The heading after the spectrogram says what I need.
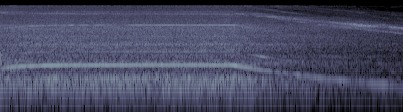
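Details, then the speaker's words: Zanussi compact power canister vacuum cleaner briefly switched on: a steady, even motor whine at constant pitch that winds down smoothly after switch-off. It's not very noisy, with decent suction and no rattle or grinding. "So it's not the noisiest vacuum I've heard, and it's got pretty decent suction."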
